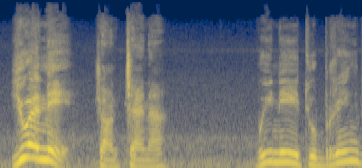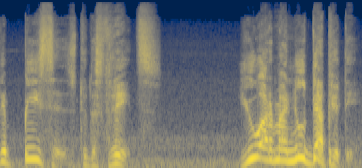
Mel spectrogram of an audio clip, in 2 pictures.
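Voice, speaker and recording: A man's voice: sits high, heavily acted. A man voicing a goofy, self-important wrestler who plays policeman in a video game, theatrical and mock-heroic. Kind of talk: video game cutscene acting.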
